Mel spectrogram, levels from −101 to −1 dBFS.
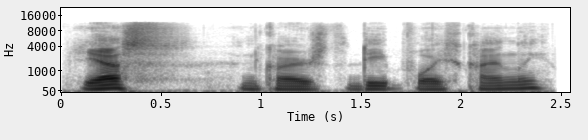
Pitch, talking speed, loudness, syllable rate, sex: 110 Hz, 140 wpm, -21 LUFS, 5.4 syllables/s, male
